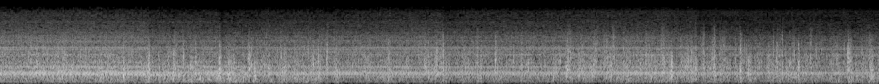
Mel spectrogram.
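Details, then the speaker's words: 1996 Tohatsu M40D 40hp 2-stroke outboard after fuel pump repair, flat-out: high steady buzzing drone without surging or dropping off; pulls cleanly at full throttle, fixing earlier high-speed dying. "Well, it seems to be running just fine. Let's pin it and see how we do at full speed."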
